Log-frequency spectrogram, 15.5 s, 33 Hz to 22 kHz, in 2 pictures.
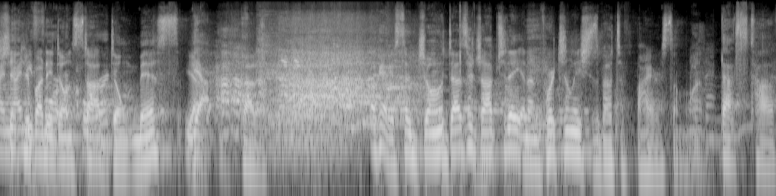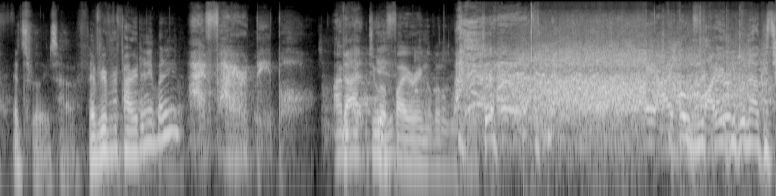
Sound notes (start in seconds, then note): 2.0 audience laughs; 12.2 audience laughs; 12.3 Katya giggles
